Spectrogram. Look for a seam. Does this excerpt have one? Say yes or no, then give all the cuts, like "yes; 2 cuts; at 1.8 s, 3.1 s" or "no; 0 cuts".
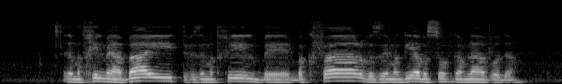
no; 0 cuts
